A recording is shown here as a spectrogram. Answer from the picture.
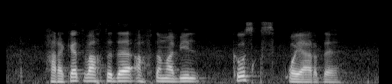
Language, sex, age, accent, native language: Uzbek, male, 25-34, Namangan, Uzbek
